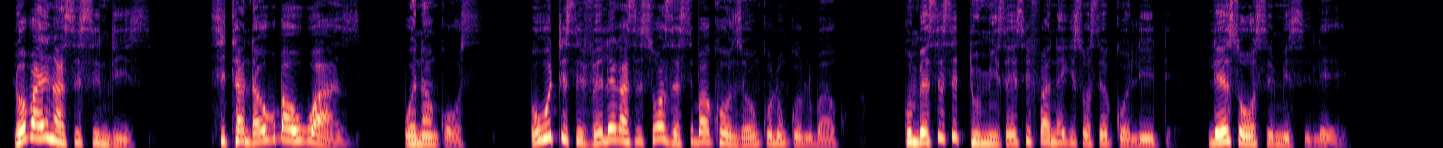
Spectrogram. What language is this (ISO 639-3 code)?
nde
